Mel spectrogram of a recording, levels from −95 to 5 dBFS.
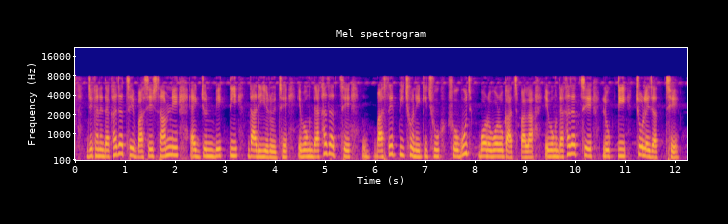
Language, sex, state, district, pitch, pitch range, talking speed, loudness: Bengali, female, West Bengal, Dakshin Dinajpur, 225 Hz, 215-250 Hz, 120 wpm, -15 LUFS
